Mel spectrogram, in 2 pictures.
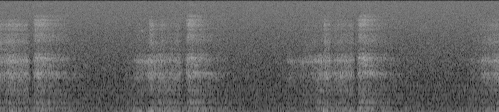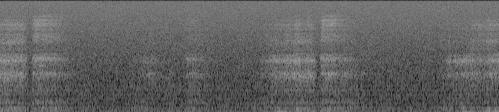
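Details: Elderly female Labrador Retriever asleep at home, calm steady breathing with soft hissing exhales and light snorts, about seven breaths spaced evenly over the stretch, quiet indoor background.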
